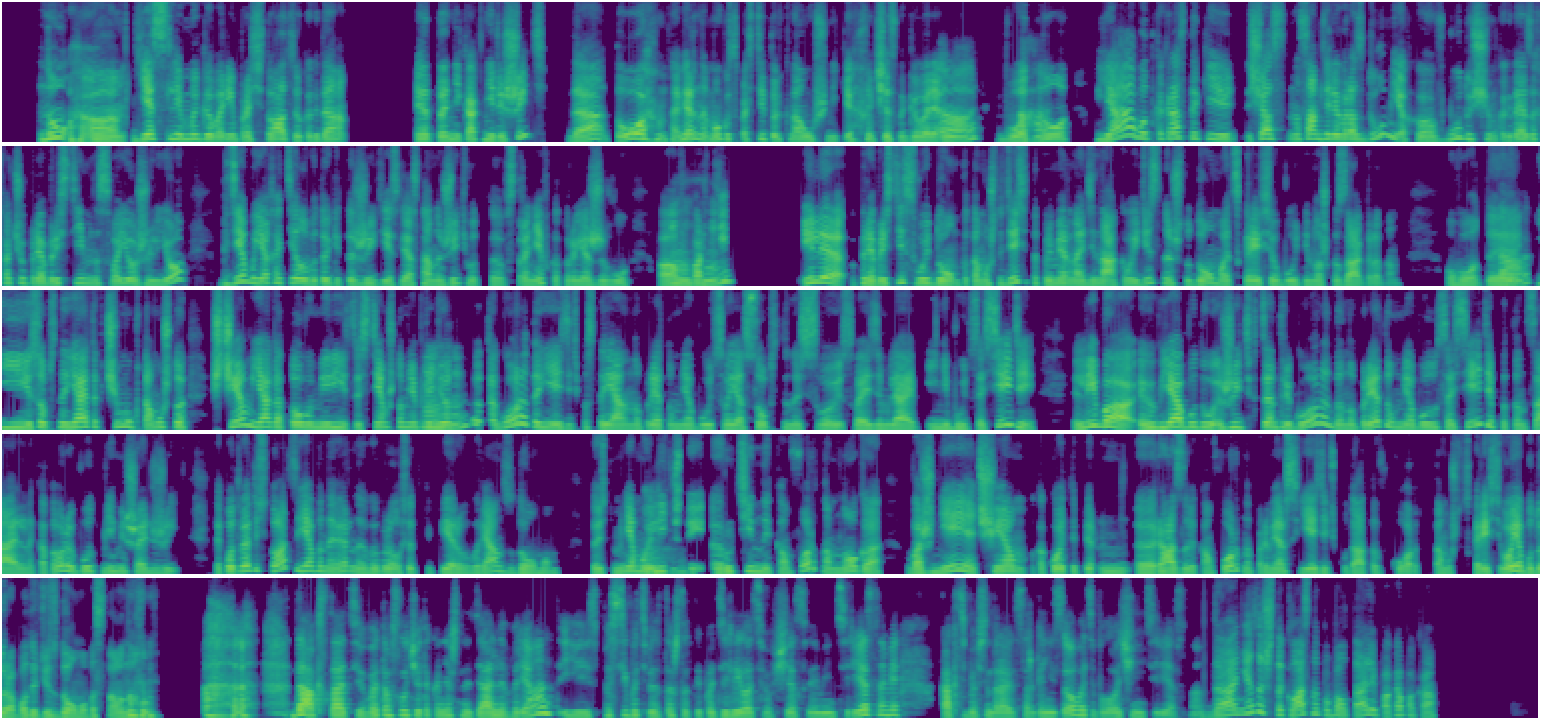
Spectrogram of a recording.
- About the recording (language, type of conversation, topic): Russian, podcast, Как вы обустраиваете домашнее рабочее место?
- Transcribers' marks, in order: laughing while speaking: "то"; laughing while speaking: "наушники"; laughing while speaking: "в основном"; chuckle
